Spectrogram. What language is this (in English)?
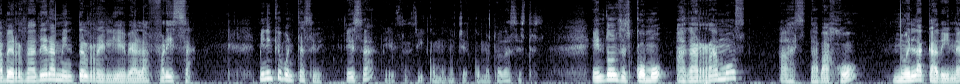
Spanish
